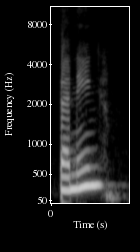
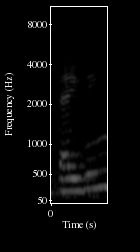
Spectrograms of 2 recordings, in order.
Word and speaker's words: Benning: next speaker is Benning hi did I say your last name right no ma'am okay it's okay how do you say it baning baning okay and rotate that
